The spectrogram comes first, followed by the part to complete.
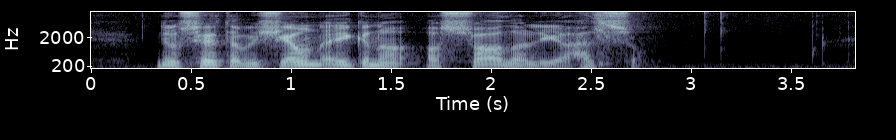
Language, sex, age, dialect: Faroese, male, 61+, Vágar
